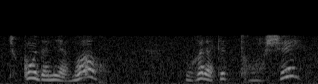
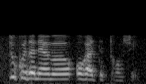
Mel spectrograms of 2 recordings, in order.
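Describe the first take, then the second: First: It is said as a question. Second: It is said in an angry way.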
